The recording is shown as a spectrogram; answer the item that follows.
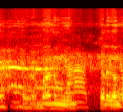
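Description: A rooster crowing, one long crow that fades out near the end, mixed with a spoken word.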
